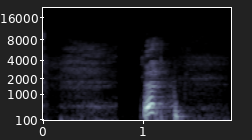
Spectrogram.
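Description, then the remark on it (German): A single sharp sneeze bursts out after a short breathy inhale, followed by a quick sniff and faint breathing as things settle. “Gesundheit.”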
